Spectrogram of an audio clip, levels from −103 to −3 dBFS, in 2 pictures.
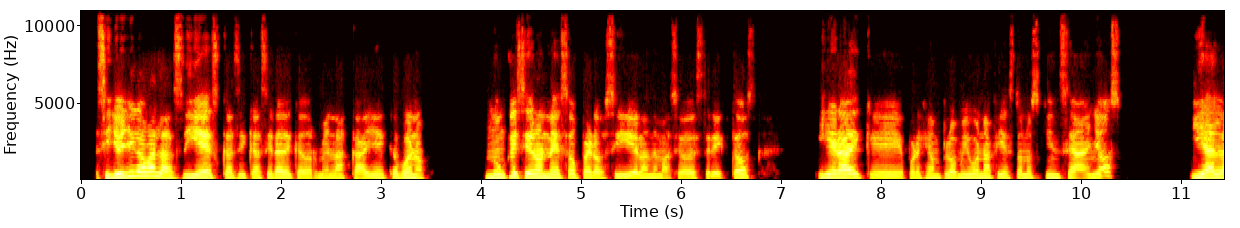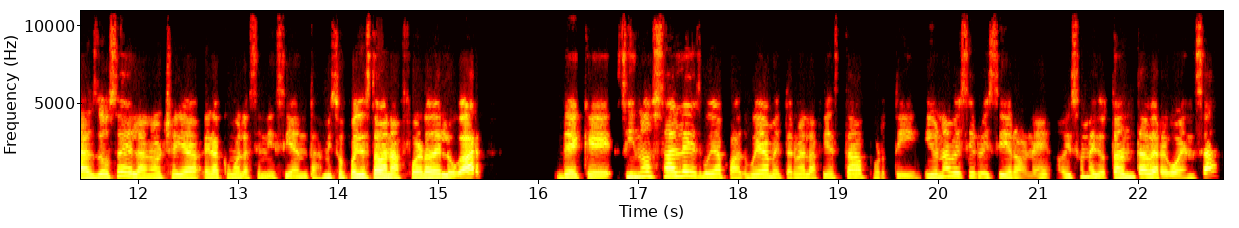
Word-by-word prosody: Si 225 - 0
yo 230 - +10
llegaba 295 +2 +6
a - - +6
las 205 -9 +2
10, 205 +1 +4
casi, 205 -1 -4
casi 195 +1 -5
era 210 +1 +2
de 210 -1 +1
que 190 - -6
dormía 180 0 -6
en 185 - -7
la 195 +1 -3
calle, 195 +3 -3
que 200 - -3
bueno, 195 -3 0 0.6
nunca 225 +4 +2
hicieron 235 -2 +5
eso, 215 +1 +1
pero 195 -4 -1
sí 190 0 -4
eran 195 +2 -1
demasiado 180 -1 -6
estrictos, 185 +7 -4 0.6
y 225 0 +1
era 230 +2 +9
de 240 -4 +5
que, 195 -1 -5
por 200 -1 -6
ejemplo, 200 0 -4
me 200 +1 -3
iba 220 - -1
a - - 0
una 235 -1 -2
fiesta 205 0 -5
a - - -4
unos 210 -1 -6
15 210 0 -4
años 225 +9 -2 0.7
y 230 +1 +3
a 220 -1 +8
las 210 -1 +3
12 235 +6 -1
de 280 -3 +1
la 200 -4 0
noche 205 +4 -5
ya 210 -1 0
era 220 +1 0
como 215 -2 -6
la 185 -1 -5
Cenicienta. 180 -1 -7
Mis 200 -1 -2
papás 205 +1 +2
estaban 230 +1 +6
afuera 195 0 +1
del 225 -1 +4
lugar 185 -1 +4 0.7
de 210 -2 -1
que: 195 -2 -1
"Si 250 0 -2
no 295 +3 -1
sales 280 +1 +1
voy 240 0 -2
a 245 - -1
pa 210 -2 -6
voy 205 +3 -5
a 240 - +1
meterme 215 -2 -6
a - - -4
la 205 -3 -6
fiesta 210 +6 -4
por 190 -3 -14
ti". 190 -2 -11
Y 215 +1 -4
una 260 +5 -2
vez 275 -3 -3
sí 275 - -7
lo 255 - -8
hicieron, 200 -6 -5
¿eh? 215 +4 -9
Ay 210 - -7
eso 235 +6 -7
me 255 -3 -2
dio 190 - -3
tanta 230 +5 +1
vergüenza 185 +2 0
210 Hz, 230 wpm, -20 LUFS, 195-230 Hz, 0.7 s, yo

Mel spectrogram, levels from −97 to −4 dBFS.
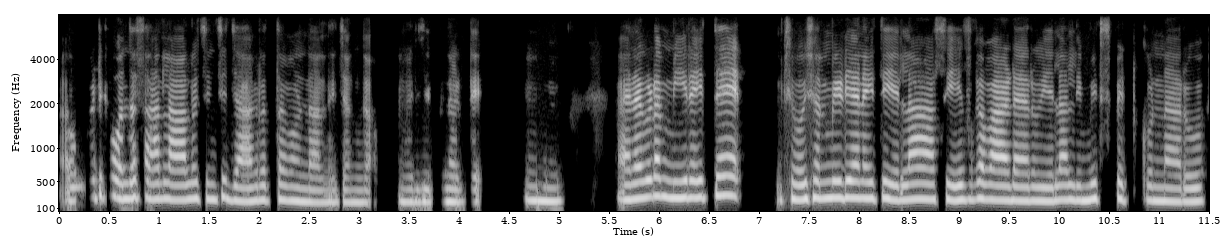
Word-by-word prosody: ఒకటికి 250 +6 -7
వంద 235 +1 +2
సార్లు 235 -1 +1
ఆలోచించి 235 +1 -1 0.2
జాగ్రత్తగా 210 +2 -1
ఉండాలి 185 -2 -2
నిజంగా. 185 -1 -5 0.3
మీరు 190 0 -3
చెప్పినట్టే. 195 0 -4 0.5
హ్మ్. 205 -2 +1 0.7
అయినా 230 +2 +4
కూడా 280 +1 +3
మీరైతే 255 +3 +2 0.7
సోషల్ 235 +2 +2
మీడియానైతే 250 -1 +3
ఎలా 230 +2 +2 0.3
సేఫ్‌గా 225 +2 +1
వాడారు, 210 -1 +3
ఎలా 220 +1 0
లిమిట్స్ 220 +2 0
పెట్టుకున్నారు 205 -3 -2
220 Hz, 110 wpm, -22 LUFS, 205-240 Hz, 0.7 s, అయినా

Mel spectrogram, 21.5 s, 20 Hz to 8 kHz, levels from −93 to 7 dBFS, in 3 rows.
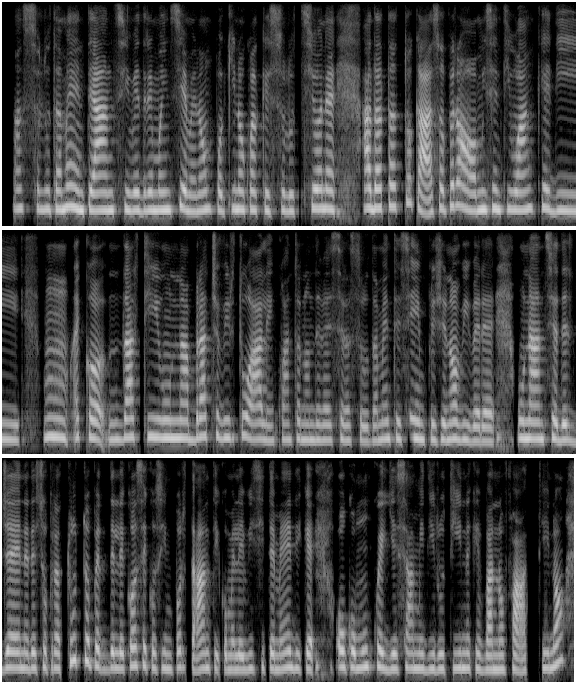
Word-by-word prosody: Assolutamente, 250 0 +1
anzi 235 +1 +4
vedremo 235 0 +2
insieme, 240 -1 +2
no, 225 - -1
un 245 +1 -1
pochino 240 +1 0
qualche 240 -1 -2
soluzione 235 +3 0 0.3
adatta 260 +2 +4
a - - 0
tuo 335 +5 -6
caso 220 +7 +4
però 275 -4 +2
mi 240 +1 +4
sentivo 245 -1 0
anche 255 +2 0
di, 220 -2 -2 0.3
mhmm, 250 -1 +2
ecco, 245 -3 0
mhmm, 215 0 -5
darti 245 +2 +1
un 235 -1 +4
abbraccio 250 +4 +1
virtuale 230 -2 -1
in 200 - -7
quanto 215 +2 -7
non 210 -1 -2
deve 210 0 -3
essere 210 +1 -5
assolutamente 205 +3 -4
semplice, 215 -2 -1
no, 225 +1 +2
vivere 195 -3 -1 0.3
un'ansia 225 0 +3
del 210 -1 0
genere 210 +1 +1
soprattutto 245 - -2
per 230 -6 -1
delle 205 0 0
cose 240 +2 -1
così 210 -2 -6
importanti 200 -1 -2
come 190 0 -4
le 185 0 0
visite 200 +1 -4
mediche 200 0 -1 0.3
o 220 -1 +1
comunque 220 0 +1
gli 190 - -3
esami 200 +1 -1
di 195 +1 -3
routine 205 +1 -2
che 200 -2 -4
vanno 185 0 +1
fatti, 185 +3 -2
no. 255 +9 +1
225 Hz, 160 wpm, -21 LUFS, 205-245 Hz, 0.3 s, anzi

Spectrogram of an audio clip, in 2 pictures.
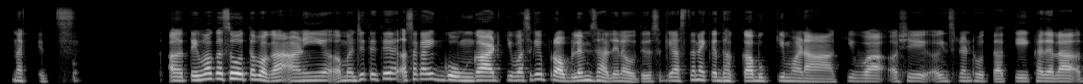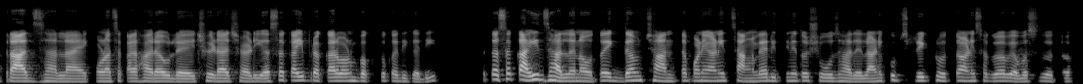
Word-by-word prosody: नक्कीच. 150 -5 -8 0.9
अ, - - +4 0.2
तेव्हा 210 +6 +5
कसं 260 +1 +6
होतं 240 -3 +7
बघा 175 -4 +5
आणि 180 +2 +2 0.2
म्हणजे 185 +5 -1
तिथे 245 +2 +1
असं 255 -1 0
काही 245 0 +4
गोंगाट 185 -1 +6
किंवा 190 -1 -1
असं 190 +3 -5
काही 240 0 0
प्रॉब्लेम 170 +4 +4
झाले 165 -5 0
नव्हते, 140 -2 -2
जसं 140 - -11
की 180 - -3
असतं 175 +4 -2
नाही 205 -2 +2
का, 180 - +2
धक्काबुक्की 165 0 -1
म्हणा 135 -4 +1
किंवा 145 -3 -1 0.2
असे 155 +2 -5 0.2
इन्सिडेंट 160 +2 -8
होतात, 145 -4 -5
की 150 - -1
एखाद्याला 150 -1 +1 0.2
त्रास 150 -4 +5
झाला 140 -2 -3
आहे, 135 0 -1
कोणाचं 145 0 -3
काय 145 0 +1
हरवलंय, 145 -2 0
छेडा-छाडी 145 -2 -1
असं 145 +7 -4
काही 185 0 +3
प्रकार 165 -2 +1
आपण 170 0 -2
बघतो 165 +1 -7
कधी-कधी. 145 +1 -8 0.6
तसं 225 +3 +1
काहीच 215 +2 +5
झालं 160 -5 +1
नव्हतं 150 +2 -3
एकदम 180 +1 0
शांतपणे 175 0 -3
आणि 165 +1 0
चांगल्या 145 +2 -2
रीतीने 170 0 -8
तो 175 - -3
शो 160 -2 -7
झालेला 140 -2 -4
आणि 140 +2 -2
खूप 210 -1 -8
स्ट्रिक्ट 175 -1 -5
होतं 175 0 -7
आणि 165 -1 -1
सगळं 165 -1 -5
व्यवस्थित 145 0 -6
होतं 140 -1 -10
165 Hz, 175 wpm, -23 LUFS, 145-180 Hz, 0.9 s, होतं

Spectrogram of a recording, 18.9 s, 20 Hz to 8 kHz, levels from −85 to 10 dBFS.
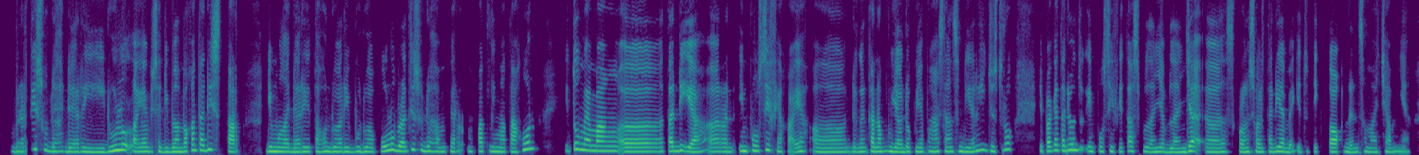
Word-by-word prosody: berarti 215 +10 -4
sudah 245 -9 -2
dari 205 -2 -1
dulu 280 +6 +6
lah 215 - +2
ya 215 +1 +1
bisa 220 +2 -3
dibilang, 210 +1 +2
bahkan 225 +7 +1
tadi 280 +3 +2
start 220 -9 0 0.4
dimulai 220 -1 +4
dari 210 +1 -1
tahun 220 +1 -1
2020 215 +4 +1
berarti 235 +3 +3
sudah 240 -6 0
hampir 215 0 -3
4, 230 0 -2
5, 215 -2 +1
tahun. 295 - +1 0.4
Itu 245 +8 +1
memang, 250 -3 +4
eee, 215 0 +3
tadi 235 +3 +4
ya, 195 - +3
eee, 215 -2 -1
ren 215 -1 -1
impulsif 255 +3 +1
ya, - - -2
Kak, - - -3
ya, 230 +2 0
eee, 200 -1 -2
dengan 210 -1 -2
karena 220 -1 +2
punya 220 -3 +1
udah 210 +1 -1
punya 210 -1 -1
penghasilan 220 0 -1
sendiri 230 +5 +1
justru 265 +6 -2 0.4
dipakai 235 +3 +1 0.2
untuk 295 +4 +2
impulsivitas 230 0 -3
belanja-belanja, 200 0 +1 0.2
eee, 200 -1 0
scroll-scrolling 205 0 -2
tadi 210 +1 -1
ya, - - +1
baik 195 +4 -3
itu 210 +1 -8
TikTok 205 +1 0
dan 190 -1 -1
semacamnya. 210 +1 -4
215 Hz, 170 wpm, -21 LUFS, 205-235 Hz, 0.4 s, dulu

